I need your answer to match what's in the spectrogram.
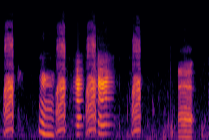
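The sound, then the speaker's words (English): A human voice imitates a duck, letting out a quick run of about eight nasal, honking quacks in uneven bursts, fairly loud, with brief pauses between them. “giving us, from … himself, a shucky ducky quack quack!”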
